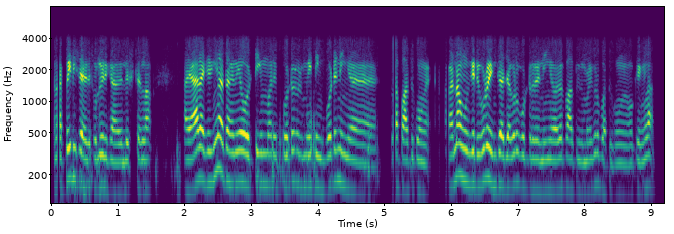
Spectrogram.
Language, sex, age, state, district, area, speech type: Tamil, male, 18-30, Tamil Nadu, Dharmapuri, rural, conversation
